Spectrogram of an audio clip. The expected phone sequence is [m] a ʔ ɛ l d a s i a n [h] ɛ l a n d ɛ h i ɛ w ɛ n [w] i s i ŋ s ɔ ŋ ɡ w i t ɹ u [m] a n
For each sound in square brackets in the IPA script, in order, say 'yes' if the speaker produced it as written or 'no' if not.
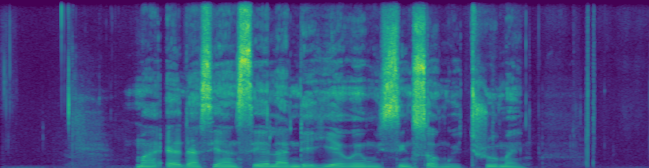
yes, no, yes, yes

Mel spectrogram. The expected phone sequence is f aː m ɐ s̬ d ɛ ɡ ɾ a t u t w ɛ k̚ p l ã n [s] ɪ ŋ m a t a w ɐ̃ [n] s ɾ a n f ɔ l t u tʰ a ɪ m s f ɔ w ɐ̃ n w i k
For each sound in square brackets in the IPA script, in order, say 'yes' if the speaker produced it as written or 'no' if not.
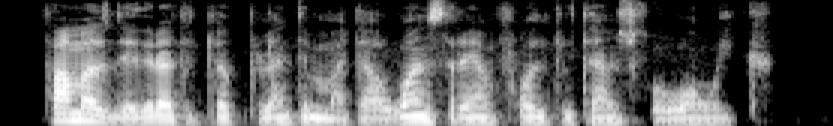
no, yes

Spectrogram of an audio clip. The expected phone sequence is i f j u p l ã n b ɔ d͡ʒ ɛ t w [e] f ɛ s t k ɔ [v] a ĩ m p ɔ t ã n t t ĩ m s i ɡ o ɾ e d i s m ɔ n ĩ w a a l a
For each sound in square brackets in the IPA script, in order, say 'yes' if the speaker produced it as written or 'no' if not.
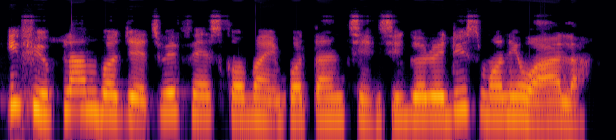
yes, yes

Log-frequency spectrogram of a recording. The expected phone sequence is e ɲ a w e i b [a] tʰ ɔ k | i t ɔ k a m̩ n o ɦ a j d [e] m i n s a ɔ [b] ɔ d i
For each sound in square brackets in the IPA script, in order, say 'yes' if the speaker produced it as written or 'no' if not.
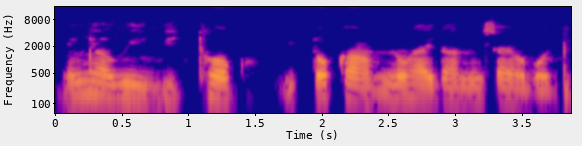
no, no, yes

